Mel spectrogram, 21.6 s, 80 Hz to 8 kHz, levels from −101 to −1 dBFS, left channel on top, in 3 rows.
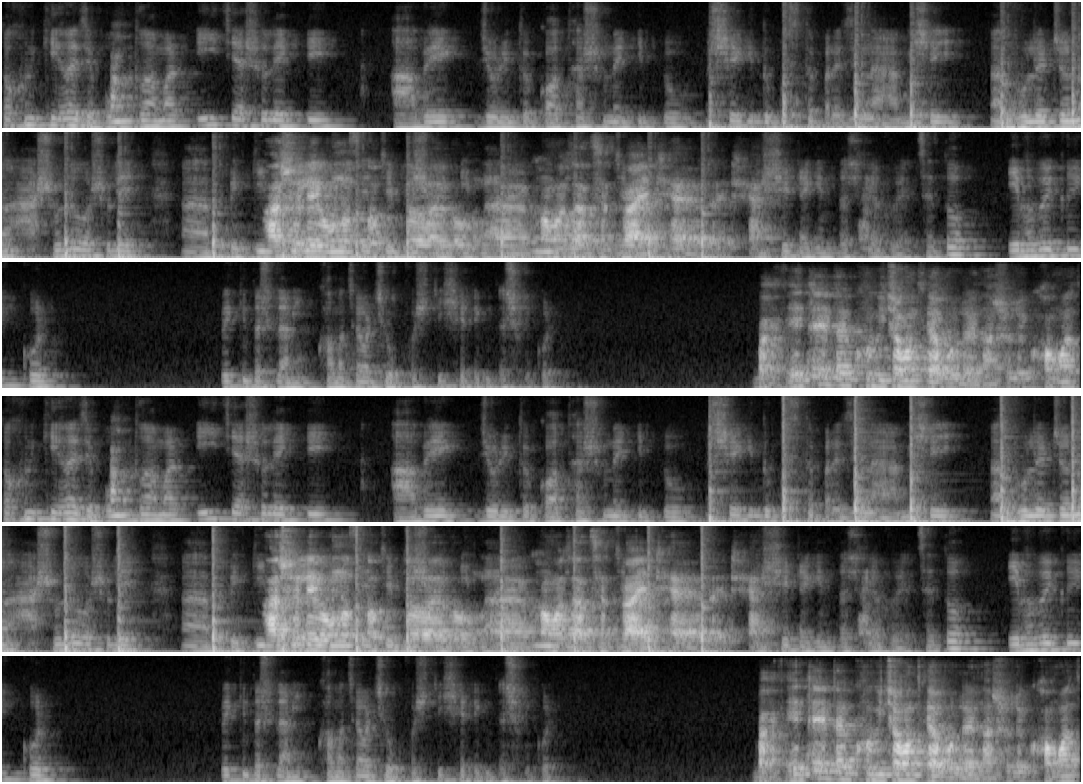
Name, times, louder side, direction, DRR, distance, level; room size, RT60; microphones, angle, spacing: voice 1, 0.0-2.2 2.6-10.9 11.2-11.5 12.2-13.6 13.9-14.7 15.9-18.1, equal, ahead, 2 dB, 3.0 m, -36 dB
sound 1, 4.7-12.4, right 2 dB, 90° right, 1.1 m, -36 dB
voice 2, 8.9-12.3 12.9-13.0 19.4-21.5, right 2 dB, 45° right, 2 dB, 5.7 m, -28 dB
15.5 x 8.2 x 7.8 m, 0.39 s
head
